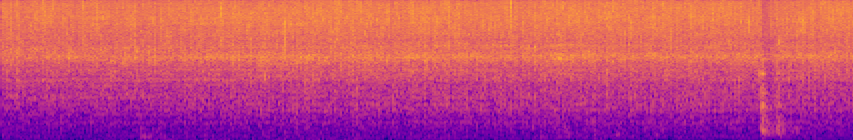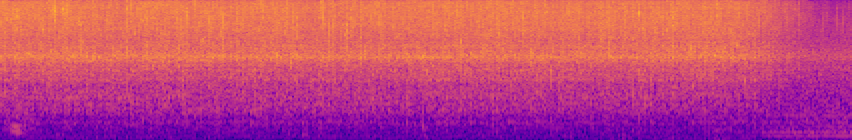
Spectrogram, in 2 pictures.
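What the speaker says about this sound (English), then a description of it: "So don't be afraid to rotate your salmon and get your grill marks on every side" Glazed salmon sizzles steadily on a grill, a dense, even frying hiss filling the whole stretch with a brief clank midway and no voices.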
